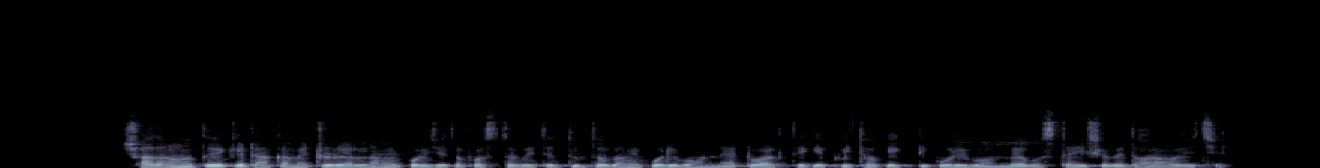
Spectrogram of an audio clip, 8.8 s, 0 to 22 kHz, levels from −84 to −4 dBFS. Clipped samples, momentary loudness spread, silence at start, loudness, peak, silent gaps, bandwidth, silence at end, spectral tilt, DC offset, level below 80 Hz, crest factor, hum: under 0.1%; 8 LU; 0.85 s; -35 LUFS; -16 dBFS; none; 6.6 kHz; 0.65 s; -8 dB/octave; under 0.1%; -74 dBFS; 18 dB; none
